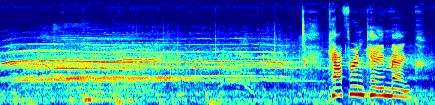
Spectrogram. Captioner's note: audience cheering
